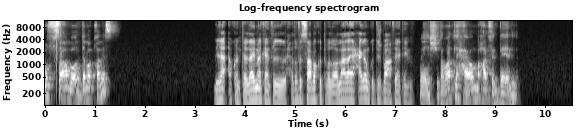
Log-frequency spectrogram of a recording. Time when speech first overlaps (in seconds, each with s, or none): none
